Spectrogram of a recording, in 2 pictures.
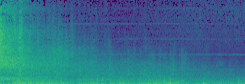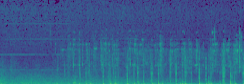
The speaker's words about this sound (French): En plus, certains habitants maîtrisent un art magique diabolique qui leur permet de déclencher, quand ils le souhaitent, des orages, des tempêtes et de gros coups de tonnerre.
